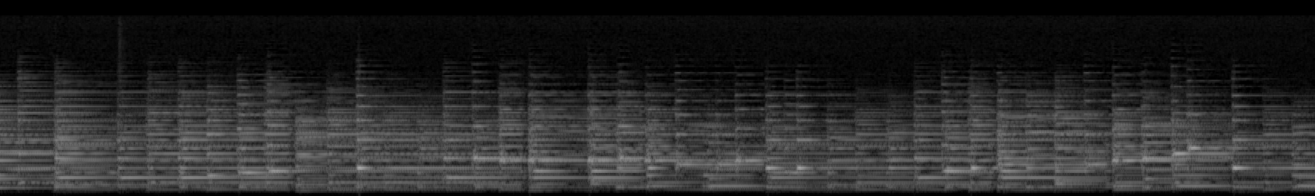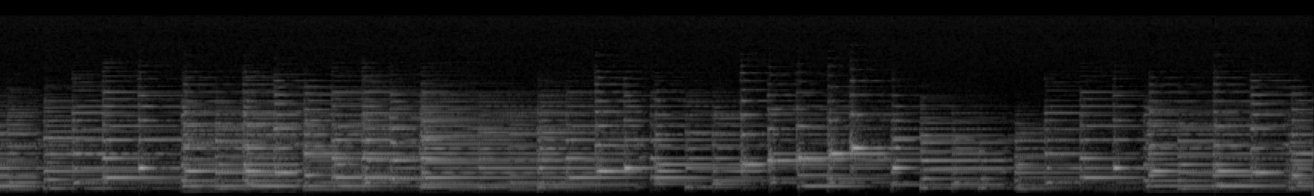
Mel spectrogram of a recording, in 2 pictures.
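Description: Solo piano playing a melody over sustained chords, notes struck one after another.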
